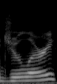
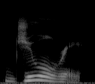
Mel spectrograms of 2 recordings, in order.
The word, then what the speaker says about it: jewelry: let's look at jewelry do you say jewelry three syllables yeah honestly that's how I've always said it what's wrong with that nothing wrong at all it's a really common pronunciation but to be more precise it's jewelry two syllables nice and streamlined just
